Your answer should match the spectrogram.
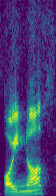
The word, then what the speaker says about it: Oinoz: And the name is Oinoz. It's spelled O-I-N-O-Z. – O-I-N-O-Z.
